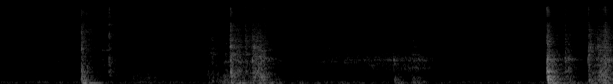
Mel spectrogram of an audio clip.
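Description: A steel notched trowel working thinset mortar: two sharp knocks about a second in, a scraping stretch a little after two seconds, and two loud knocks near the end.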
